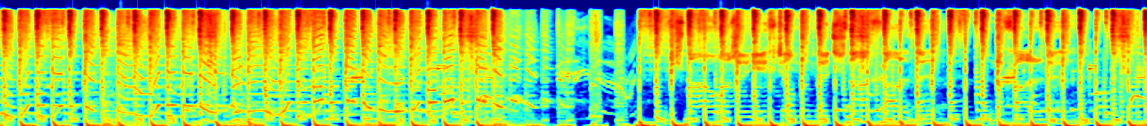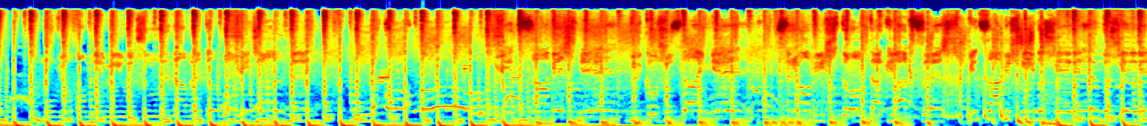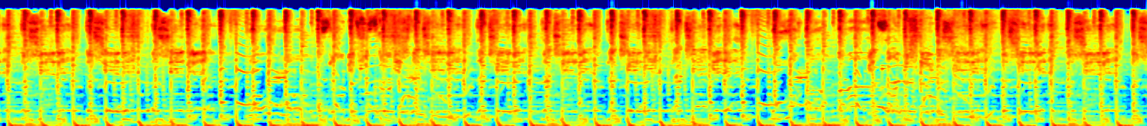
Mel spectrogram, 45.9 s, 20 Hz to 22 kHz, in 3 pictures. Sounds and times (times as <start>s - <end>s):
Dance music: 0.0s - 45.8s
Disco: 0.0s - 45.8s.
